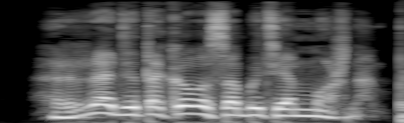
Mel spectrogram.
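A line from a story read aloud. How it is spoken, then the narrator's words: Grumbled. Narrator (Russian): пробурчал он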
